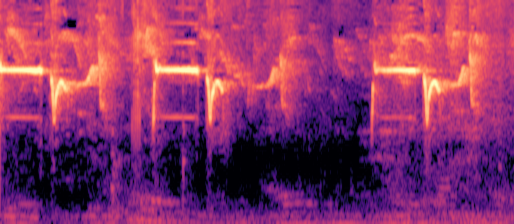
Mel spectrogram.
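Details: Bar-winged prinia, locally prenjak, giving piercing high notes: a level whistle followed by a fast downward twist. Three phrases come within four seconds, with a pause before the last, over a faint low hum.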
